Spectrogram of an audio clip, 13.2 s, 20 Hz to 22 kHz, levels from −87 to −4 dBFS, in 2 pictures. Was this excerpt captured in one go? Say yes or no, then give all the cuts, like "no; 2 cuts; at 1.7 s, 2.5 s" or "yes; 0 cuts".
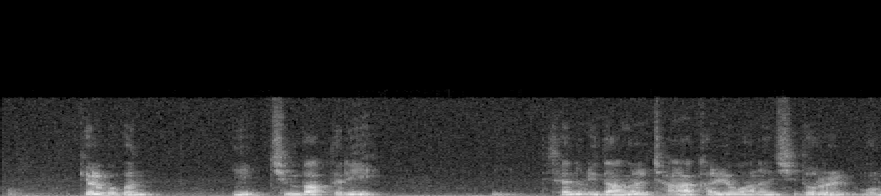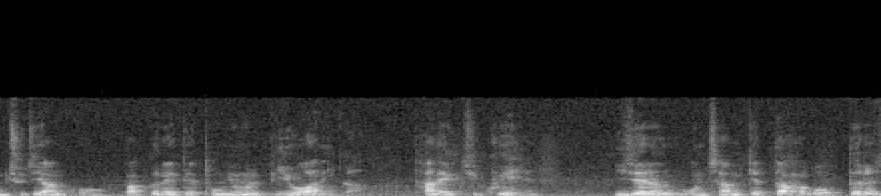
no; 1 cut; at 10.6 s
